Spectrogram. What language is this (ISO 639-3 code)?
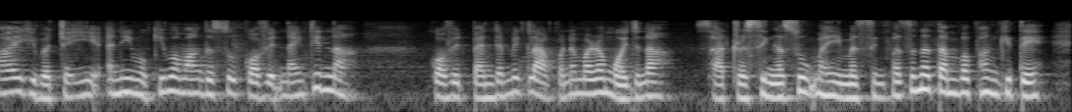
mni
